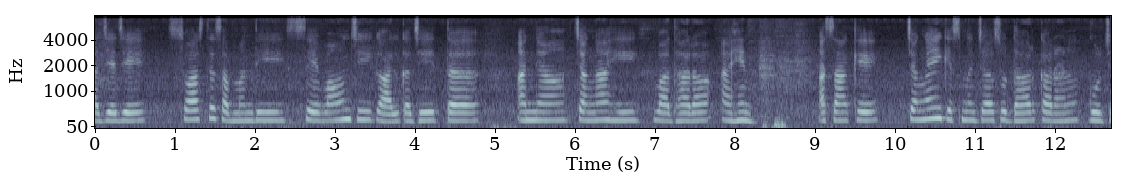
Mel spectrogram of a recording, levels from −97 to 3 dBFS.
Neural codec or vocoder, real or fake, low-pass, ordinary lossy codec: none; real; 7.2 kHz; none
